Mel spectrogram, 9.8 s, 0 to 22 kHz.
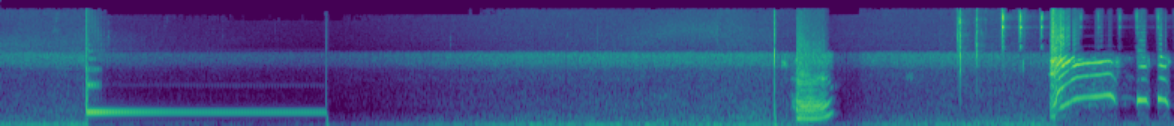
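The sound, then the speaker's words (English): An outgoing phone call placed live on air by 94.5 Virgin Radio hosts to a listener's best friend: a steady tone holds for about two seconds, then a faint high whine runs on, broken by brief electronic chirps near the end, with low background rumble. “And now we're going to call her best friend.”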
